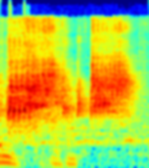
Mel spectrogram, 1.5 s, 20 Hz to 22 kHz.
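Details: A male quail, sexed by its crow, gives a harsh, buzzy crow in two quick bursts, the second after a brief pause; crowing appears in males from about 35 days old. A man's low voice is heard at the start.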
